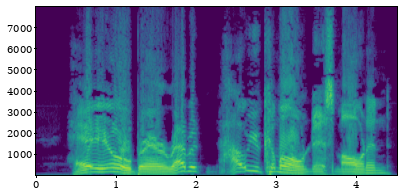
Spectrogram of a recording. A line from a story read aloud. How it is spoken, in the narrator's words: he holler out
